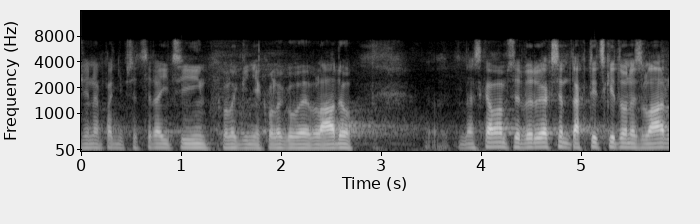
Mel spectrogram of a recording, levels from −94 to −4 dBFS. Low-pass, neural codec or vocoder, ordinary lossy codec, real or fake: 7.2 kHz; none; AAC, 96 kbps; real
